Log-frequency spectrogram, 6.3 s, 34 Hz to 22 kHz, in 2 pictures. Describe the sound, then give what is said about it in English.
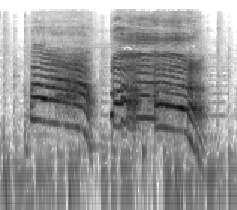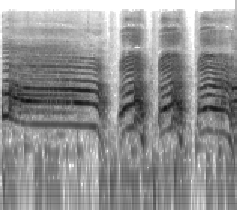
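A voice imitates two people screaming back and forth at each other about 100 metres apart along a street: loud, strained, wailing shrieks, a few long drawn-out bursts giving way to shorter rapid ones, with no words between them. “So I just start screaming like this.”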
